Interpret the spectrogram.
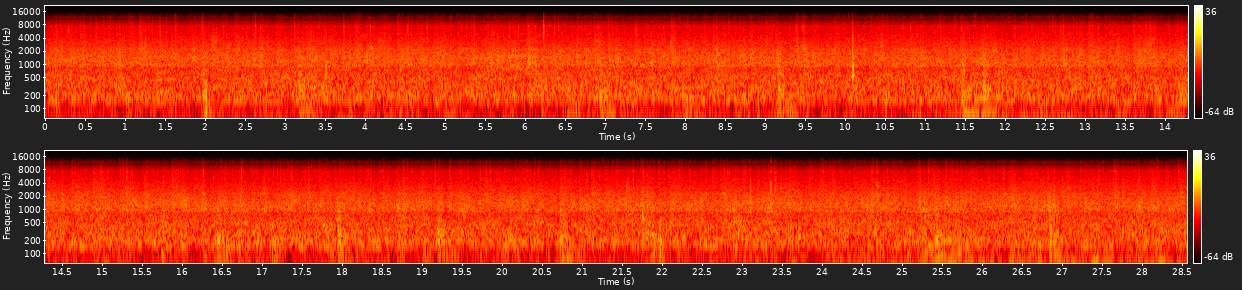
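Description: Steady rain falling: an even hiss of many drops, with an occasional louder drop standing out.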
